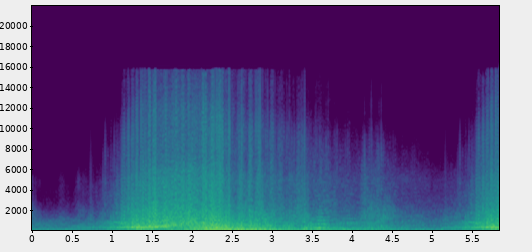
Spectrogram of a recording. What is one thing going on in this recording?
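Jet engines roar loudly overhead.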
